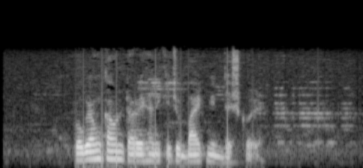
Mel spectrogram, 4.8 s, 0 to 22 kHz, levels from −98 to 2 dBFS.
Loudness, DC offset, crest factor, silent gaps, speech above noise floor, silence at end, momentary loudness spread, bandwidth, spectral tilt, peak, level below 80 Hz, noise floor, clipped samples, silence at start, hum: -18 LUFS; under 0.1%; 18 dB; none; 38 dB; 0.4 s; 24 LU; 7.8 kHz; -6.5 dB/octave; -2 dBFS; -52 dBFS; -55 dBFS; under 0.1%; 1 s; none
